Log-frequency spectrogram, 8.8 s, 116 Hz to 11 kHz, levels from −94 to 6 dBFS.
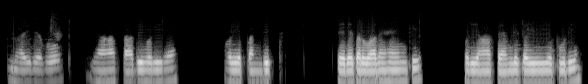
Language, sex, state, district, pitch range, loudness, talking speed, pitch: Hindi, male, Uttar Pradesh, Jyotiba Phule Nagar, 120-125 Hz, -18 LUFS, 150 wpm, 120 Hz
